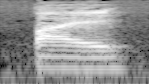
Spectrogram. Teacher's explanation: Consonant plus short vowel plus glide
